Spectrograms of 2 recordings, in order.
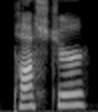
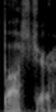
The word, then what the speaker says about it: posture: that T and J sound blending to create a ch sound. Posture may pontour like in Tuesday or tuna posture.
